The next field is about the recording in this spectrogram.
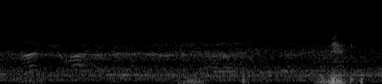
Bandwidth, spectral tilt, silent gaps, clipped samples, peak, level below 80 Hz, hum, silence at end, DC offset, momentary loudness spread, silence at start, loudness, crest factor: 11.5 kHz; -6.5 dB/octave; none; under 0.1%; -24 dBFS; -58 dBFS; none; 0 s; under 0.1%; 10 LU; 0 s; -50 LUFS; 26 dB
